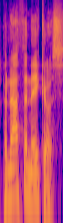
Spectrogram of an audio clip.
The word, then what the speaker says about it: Panathinaikos: Who practiced how to pronounce the team that Rick Pitino's coaching? Paulie? Panathinaikos? Panathinaikos.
